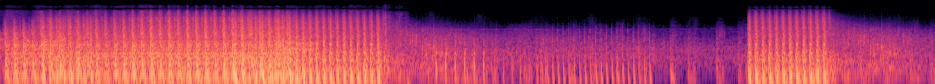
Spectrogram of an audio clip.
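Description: A rifle fires rapid bursts of automatic fire at close range.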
